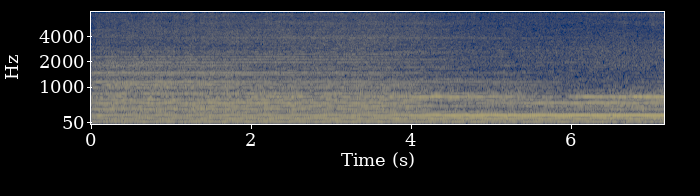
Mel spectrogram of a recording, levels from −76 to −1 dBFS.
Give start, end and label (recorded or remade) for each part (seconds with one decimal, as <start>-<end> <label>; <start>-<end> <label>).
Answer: 0.0-7.2 recorded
